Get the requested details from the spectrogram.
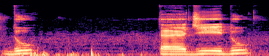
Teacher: دال کا مخرج زبان کی نوک اور اوپر کے دانتوں کی جڑ سے دال ادا ہوتا ہے۔ جس مخرج سے تا ادا ہوتا ہے وہی مخرج دال کا بھی ہے۔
